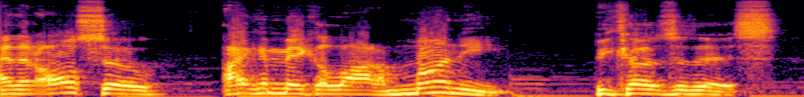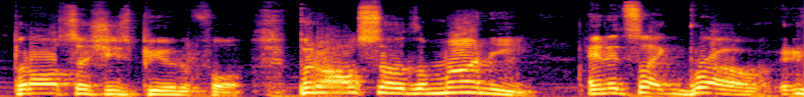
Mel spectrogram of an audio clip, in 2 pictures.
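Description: A man talks at a moderate pace with ordinary pitch variation. Faint music plays in the background. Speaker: content creator. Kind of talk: casual vlog chat, story retelling. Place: home room. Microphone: webcam.

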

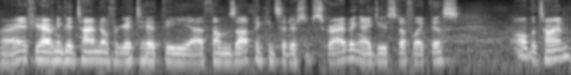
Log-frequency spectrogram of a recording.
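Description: A man rattles along at a very fast pace, his pitch medium and his intonation fairly even. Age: 30s. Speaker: gaming streamer. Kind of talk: live gameplay commentary. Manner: casual.

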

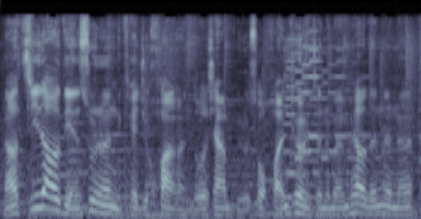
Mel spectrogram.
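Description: Clear music plays in the background as a man speaks. The sound is dry, with no echo. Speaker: travel vlogger. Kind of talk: casual vlog chat. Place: street. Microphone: lapel.

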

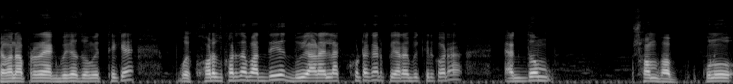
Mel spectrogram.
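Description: A man speaks with a plain, everyday voice at a fairly high pitch. His intonation is fairly even, and the sound is dry and close with no echo. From Bangladesh, Chuadanga district. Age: young. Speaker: fruit farmer and nursery owner. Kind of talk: field interview. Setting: outdoors in an orchard.

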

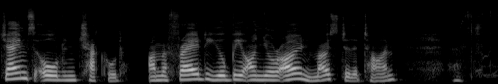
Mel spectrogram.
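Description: A natural voice reads the text. Nothing much is heard behind it.

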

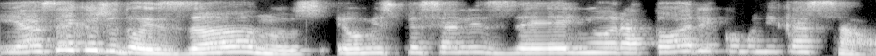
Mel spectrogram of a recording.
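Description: Over a quiet background, a woman speaks at a fairly slow pace and a fairly high pitch, with very wide pitch swings. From Brazil. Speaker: teacher and speaking instructor; teacher, speaking instructor. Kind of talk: workshop participant explaining her project. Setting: video call. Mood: slightly insecure, candid. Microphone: video call.

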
